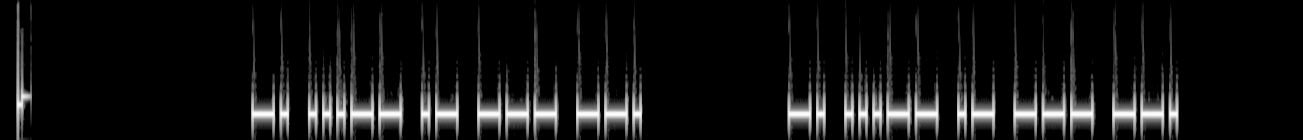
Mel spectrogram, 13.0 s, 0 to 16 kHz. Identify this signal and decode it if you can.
Morse code, heard as a keyed tone, about 17 wpm, 700 Hz. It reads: N3AOG N3AOG
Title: USA Call Signs - 5 Characters - Repeated 2x - 17wpm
